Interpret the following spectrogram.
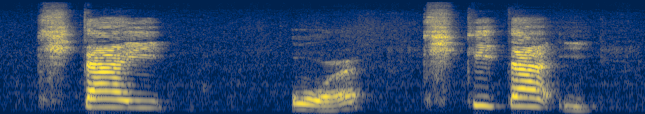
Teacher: Please notice that the first ki in both words we can delete the vowel So we can say 期待 or 聞きたい We can delete the vowel I, but we have to keep the length of the time. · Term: vowel deletion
